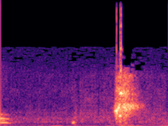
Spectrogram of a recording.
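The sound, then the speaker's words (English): A caller's dog gives one sharp, loud bark in the background of a phone call over a quiet line, preceded by faint, muffled background sounds. “I hear the dog in the back.”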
